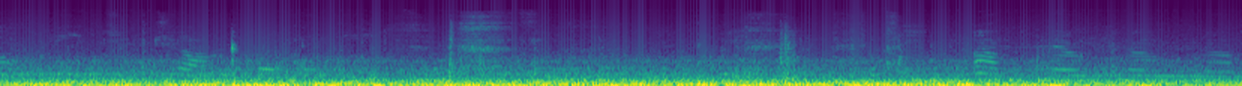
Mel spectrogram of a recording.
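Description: Steady low road and engine rumble inside the cabin of a moving car, with a faint steady hum.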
